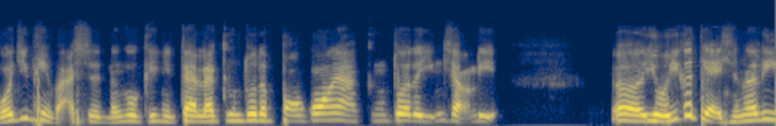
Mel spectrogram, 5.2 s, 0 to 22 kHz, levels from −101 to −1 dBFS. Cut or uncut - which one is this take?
uncut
